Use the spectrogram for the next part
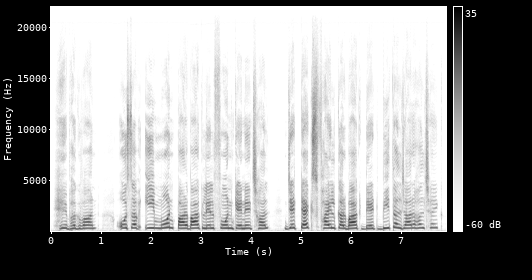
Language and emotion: Maithili, sad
